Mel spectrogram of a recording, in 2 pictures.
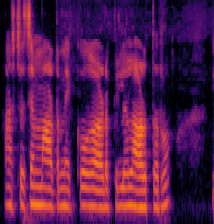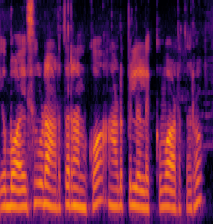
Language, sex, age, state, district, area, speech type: Telugu, female, 18-30, Telangana, Hyderabad, urban, spontaneous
